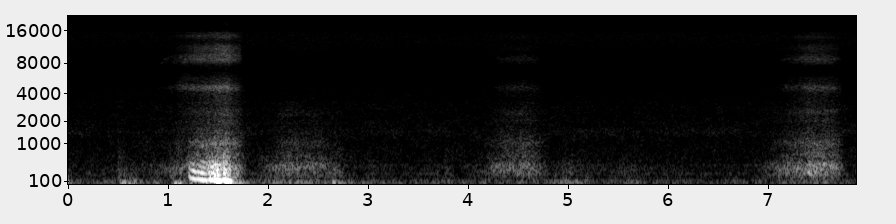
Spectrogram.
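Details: Puppy in deep sleep, close-up recording: soft, low, rhythmic snoring snorts every few seconds, one louder snort early on, over quiet room hiss.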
